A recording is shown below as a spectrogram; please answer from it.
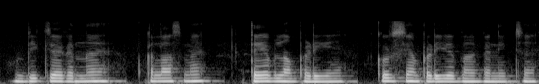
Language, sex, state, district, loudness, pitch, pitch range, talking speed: Hindi, male, Rajasthan, Nagaur, -18 LUFS, 140 Hz, 135-145 Hz, 145 wpm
